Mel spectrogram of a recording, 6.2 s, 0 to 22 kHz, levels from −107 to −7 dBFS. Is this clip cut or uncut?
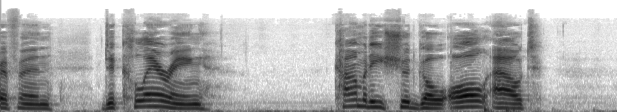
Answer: uncut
